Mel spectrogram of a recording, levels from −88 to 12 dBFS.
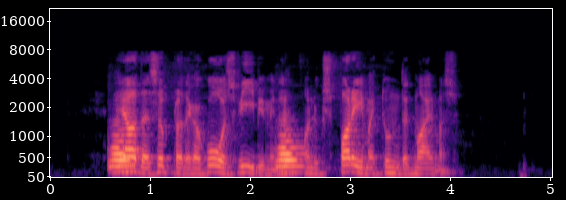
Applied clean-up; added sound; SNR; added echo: none; Brass instrument; -3 dB; none.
